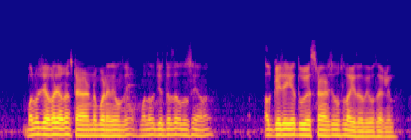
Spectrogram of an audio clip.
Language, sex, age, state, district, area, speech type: Dogri, male, 18-30, Jammu and Kashmir, Jammu, urban, spontaneous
